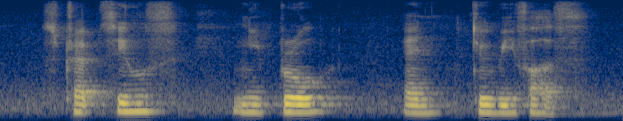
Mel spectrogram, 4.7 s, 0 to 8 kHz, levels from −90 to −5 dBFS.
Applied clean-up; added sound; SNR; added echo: none; none; none; none.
